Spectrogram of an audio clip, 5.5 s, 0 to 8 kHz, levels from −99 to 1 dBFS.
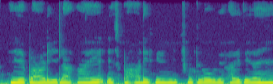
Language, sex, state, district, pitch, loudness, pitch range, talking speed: Hindi, female, Bihar, Gaya, 200 Hz, -12 LUFS, 195-205 Hz, 140 wpm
